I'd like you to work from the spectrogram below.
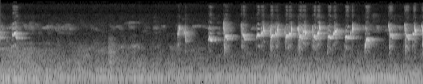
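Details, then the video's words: Sooty-headed bulbul, clear song played to prompt birds to sing fast and often: after three quiet seconds with a few faint chirps, a lively stream of quick, warbling, slurred notes bursts out and continues. "SUARA JERNIH PANCINGAN MASTERAN TRUCUKAN UNTUK BURUNG AGAR CEPAT BUNYI DAN GACOR"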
